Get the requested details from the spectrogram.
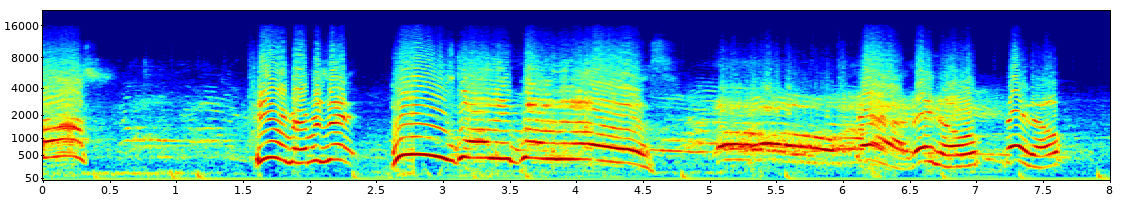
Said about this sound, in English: was yelling out this chant to the Niners fans. And they were participating. They remembered it. Let's see if they remember this one.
